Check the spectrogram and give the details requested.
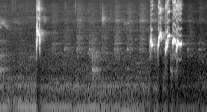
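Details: Red-whiskered bulbul morning song for training captive birds: a sharp single note, then after a pause a rapid phrase of four bright warbled whistles, all over a steady low hum.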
